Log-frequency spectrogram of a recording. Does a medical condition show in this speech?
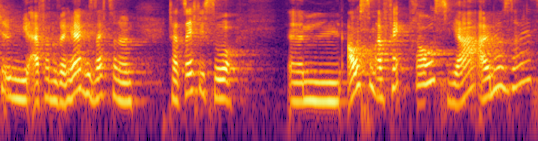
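Yes: cleft palate, mild.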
